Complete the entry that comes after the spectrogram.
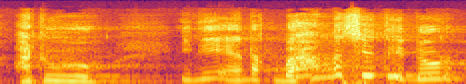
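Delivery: high-pitched exasperated grumble; retold annoyance. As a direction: re-enact grumbling at someone fast asleep. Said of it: "saya kesel sama kayak murid-muridnya". (gerutuan kesal yang ditirukan, bernada tinggi)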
